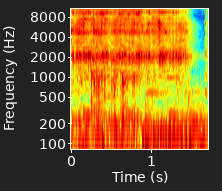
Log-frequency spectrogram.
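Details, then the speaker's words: Playart HO 2-6-0 steam locomotive on the track: rapid, harsh ratcheting and grinding as it strains to move; owner suspects a cracked or loose drive gear. "does not sound good sounds like maybe one of the gears that could be cracked"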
